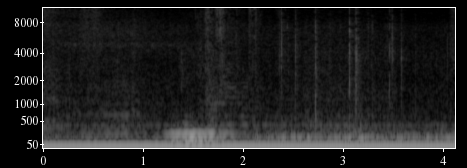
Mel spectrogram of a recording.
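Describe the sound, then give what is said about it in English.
Bees buzz steadily around flowers, a low droning hum that swells around the middle, with a few faint clicks and rustles scattered through. “Come here, bees.”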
